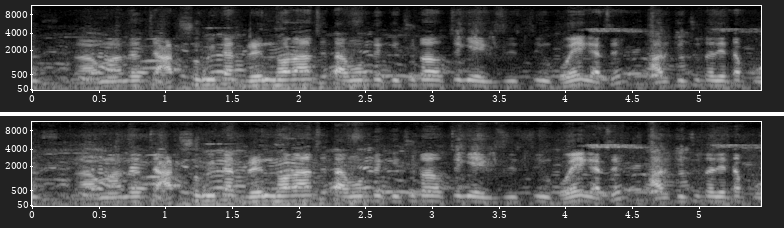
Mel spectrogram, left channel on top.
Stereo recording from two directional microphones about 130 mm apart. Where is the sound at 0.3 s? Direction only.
30° left (ahead or behind).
